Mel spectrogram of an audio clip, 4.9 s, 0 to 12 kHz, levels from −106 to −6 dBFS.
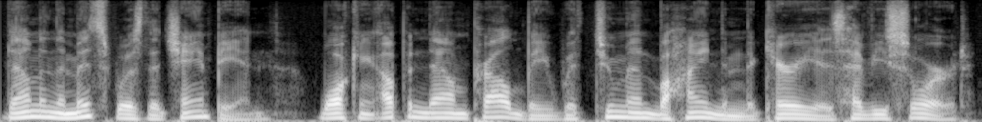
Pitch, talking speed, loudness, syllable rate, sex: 115 Hz, 270 wpm, -17 LUFS, 5.9 syllables/s, male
